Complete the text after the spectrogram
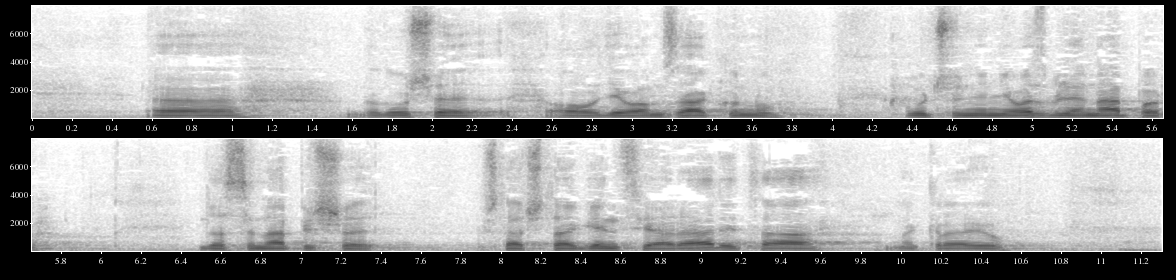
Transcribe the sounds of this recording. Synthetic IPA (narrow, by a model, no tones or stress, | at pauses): d̪od̪uːʃeo̞ːʋd̪ʲjeuo̞ʋomzaːko̞nu | ut͡ʃiɲenjeo̞zbiʎanːaːpo̞ɾ | d̪ase̞napiʃe̞ | ʃt̪at͡ɕet̪aːɡe̞nt̪sijaɾaːd̪it̪anakɾaːju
